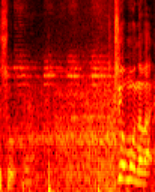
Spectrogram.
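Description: Street traffic noise from a passing vehicle, with a faint steady high tone over it, during a pause in speech. A sharp knock about a second and a half in, then a man talks again.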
